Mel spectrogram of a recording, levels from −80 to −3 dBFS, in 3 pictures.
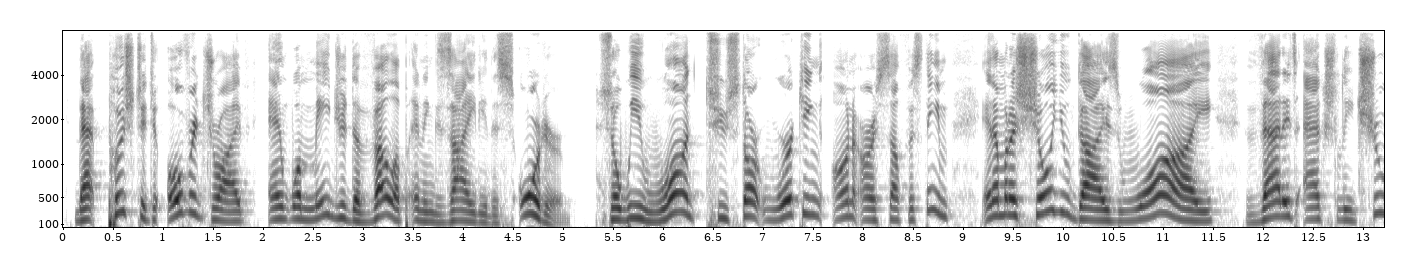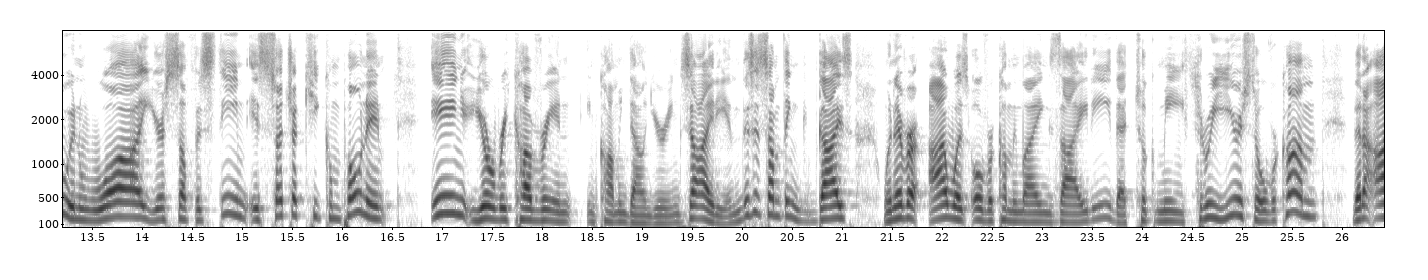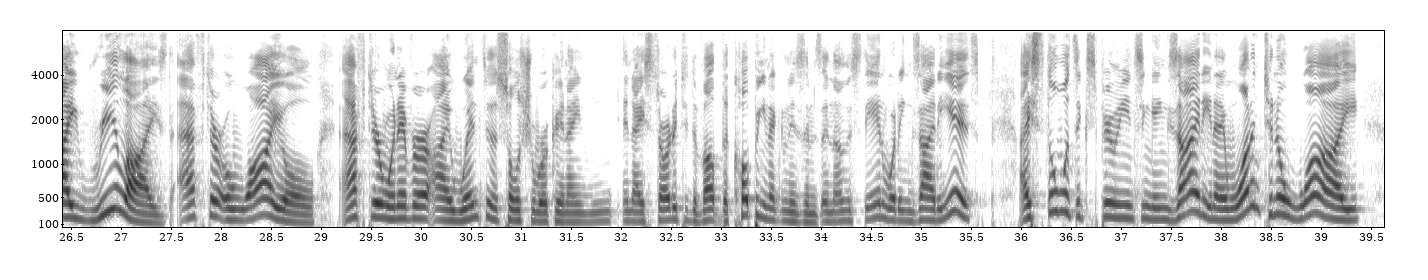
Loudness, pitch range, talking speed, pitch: -25 LUFS, 150-210 Hz, 170 wpm, 170 Hz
